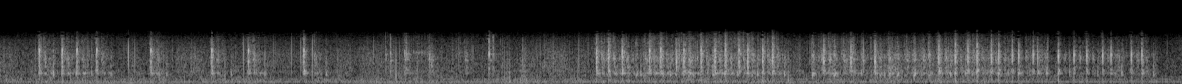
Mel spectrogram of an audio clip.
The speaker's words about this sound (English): And now for a little demonstration of one striking fact about our product. Listen to these two girls, each typing a letter.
